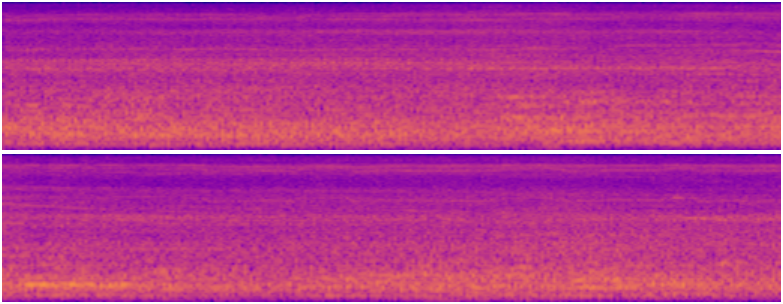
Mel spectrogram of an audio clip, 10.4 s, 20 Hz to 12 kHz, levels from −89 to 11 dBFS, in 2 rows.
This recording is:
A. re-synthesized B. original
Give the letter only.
B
